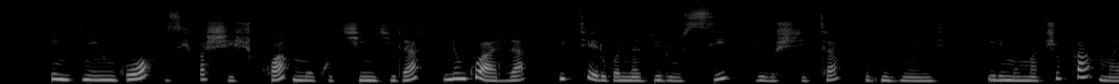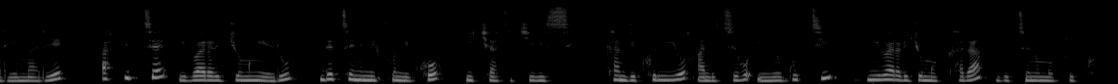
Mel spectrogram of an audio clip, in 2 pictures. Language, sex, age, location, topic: Kinyarwanda, female, 18-24, Huye, health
